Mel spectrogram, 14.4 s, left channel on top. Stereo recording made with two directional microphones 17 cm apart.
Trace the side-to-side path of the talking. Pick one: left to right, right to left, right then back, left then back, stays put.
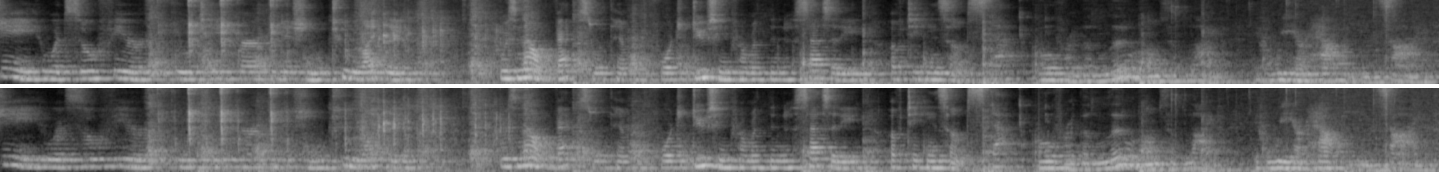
left to right.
